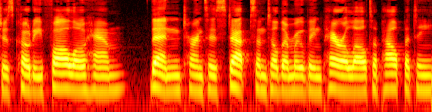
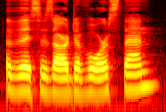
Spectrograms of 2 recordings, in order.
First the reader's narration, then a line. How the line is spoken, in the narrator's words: asks dryly, retreating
